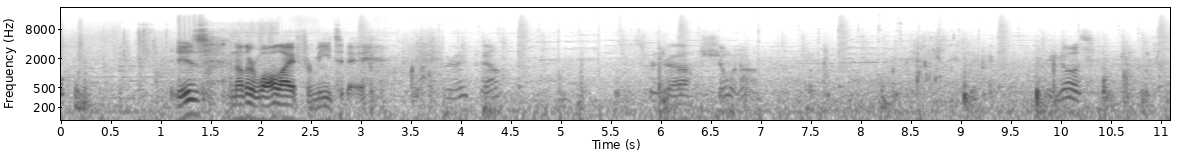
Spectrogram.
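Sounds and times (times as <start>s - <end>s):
music: 0.0s - 11.0s
water sloshing and gurgling: 0.0s - 11.0s.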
